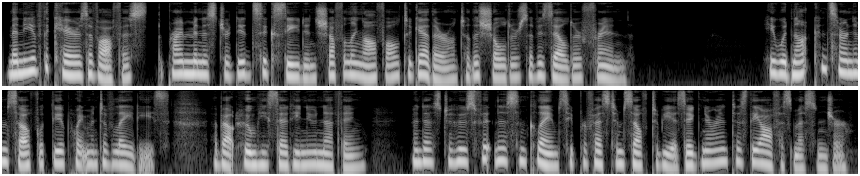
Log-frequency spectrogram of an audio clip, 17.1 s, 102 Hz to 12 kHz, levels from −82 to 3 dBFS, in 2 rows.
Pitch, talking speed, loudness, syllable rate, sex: 180 Hz, 205 wpm, -19 LUFS, 6.1 syllables/s, female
